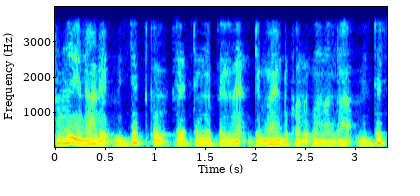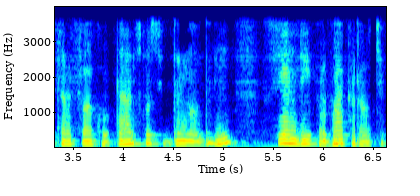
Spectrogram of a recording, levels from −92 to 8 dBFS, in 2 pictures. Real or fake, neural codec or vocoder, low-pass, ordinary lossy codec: fake; codec, 44.1 kHz, 2.6 kbps, SNAC; 3.6 kHz; AAC, 32 kbps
